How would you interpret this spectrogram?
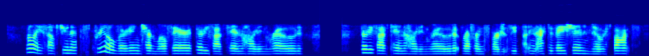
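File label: Police Southwest District Dispatch, p25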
